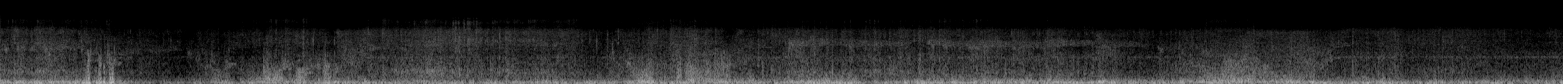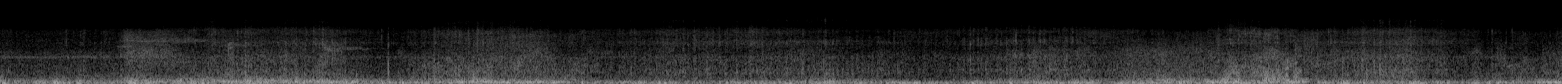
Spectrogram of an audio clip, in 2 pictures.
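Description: Wind rushing and buffeting over the microphone of a skier's camera during a fast descent, mixed with the hiss and scrape of skis on packed snow that swells with each turn.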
